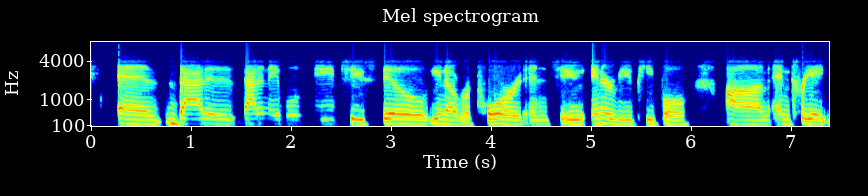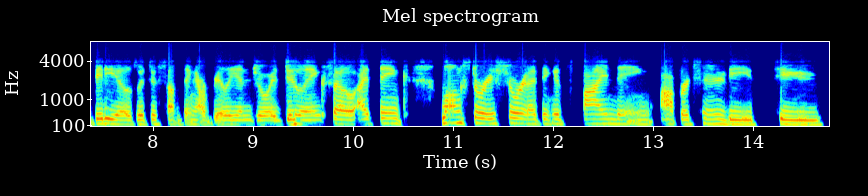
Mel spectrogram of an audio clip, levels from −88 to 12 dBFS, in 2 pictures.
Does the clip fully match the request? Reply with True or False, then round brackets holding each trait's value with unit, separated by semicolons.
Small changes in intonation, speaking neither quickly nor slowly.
True (2.3 semitones; 155 wpm)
